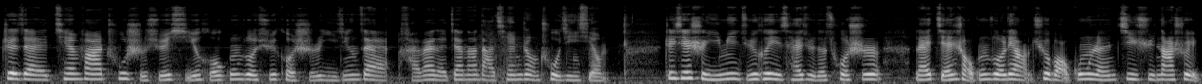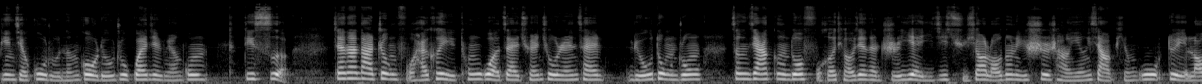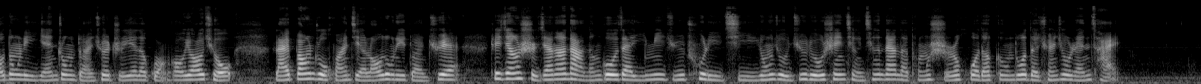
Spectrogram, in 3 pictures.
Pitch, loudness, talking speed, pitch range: 225 Hz, -22 LUFS, 285 characters per minute, 205-235 Hz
